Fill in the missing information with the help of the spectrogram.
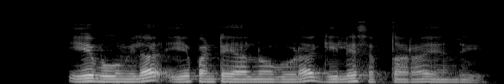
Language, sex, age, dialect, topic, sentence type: Telugu, male, 25-30, Telangana, banking, statement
